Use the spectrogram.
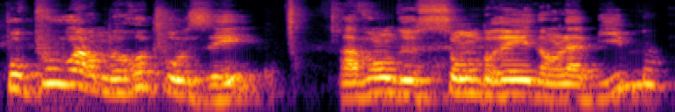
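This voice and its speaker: A man's voice: sits high, big pitch swings, moderate pace. A man who is a clown and poet, reciting rhyming comic poems to a small gathering and chuckling at his own puns. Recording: distant mic with background noise.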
